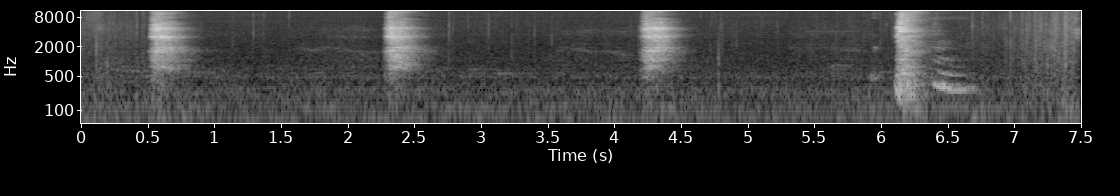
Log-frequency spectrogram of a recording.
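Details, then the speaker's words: Huff cough by a cystic fibrosis patient during airway clearance with IPV (intrapulmonary percussive ventilation) and hypertonic saline, after five minutes of treatment: four short, breathy forced exhalations through an open throat, the last trailing into a brief voiced sound. "and then after five minutes sam would stop and huff"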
